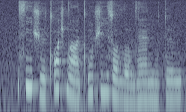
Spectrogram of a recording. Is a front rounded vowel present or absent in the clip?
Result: present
